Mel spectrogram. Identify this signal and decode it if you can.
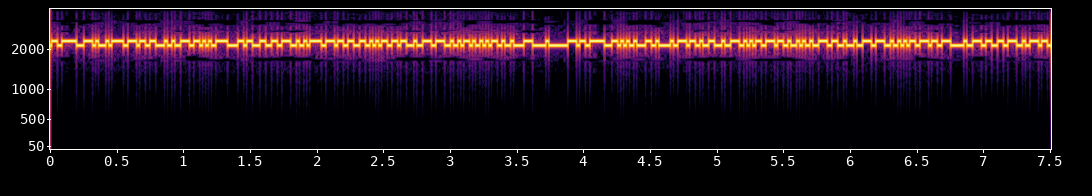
RTTY, about 45.45 baud. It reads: THE CAROLINE ISLANDS. TRUK WAS JAPANS MAIN
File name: fsk170 / battleshipnj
